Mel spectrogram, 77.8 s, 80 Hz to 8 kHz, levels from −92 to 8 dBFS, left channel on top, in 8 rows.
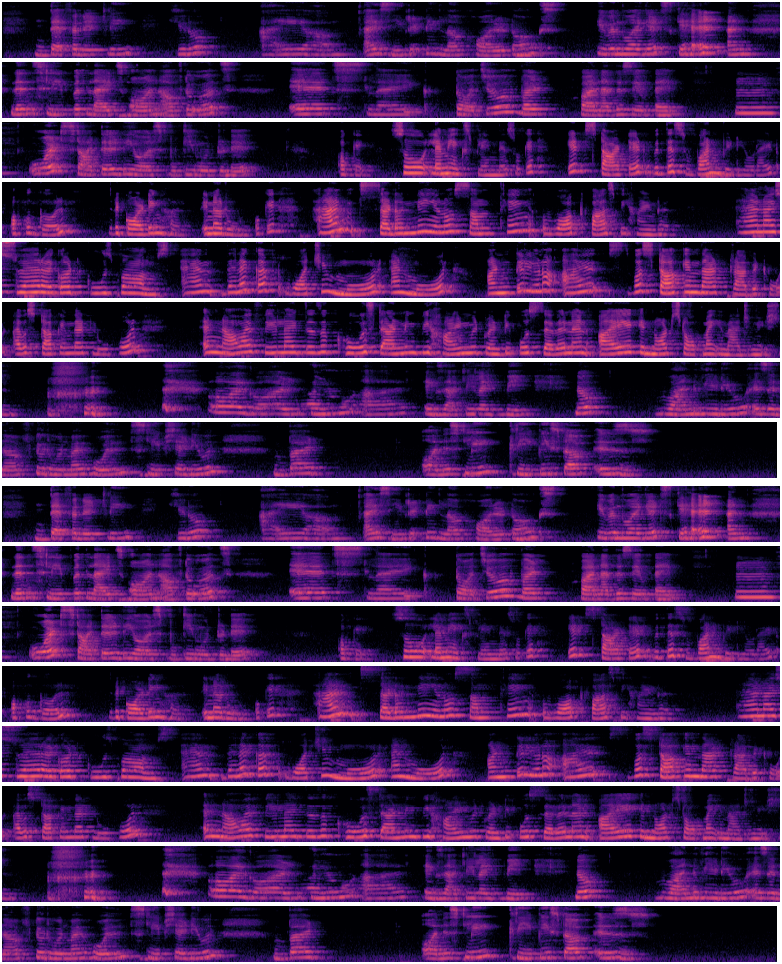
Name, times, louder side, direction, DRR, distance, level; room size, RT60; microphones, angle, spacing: voice 1, 0.4-1.7 2.1-2.6 3.2-6.9 7.4-12.6 13.3-14.9 15.4-16.5 17.0-18.1 18.9-19.5 19.8-22.6 58.9-59.7 60.3-64.9 65.5-65.8 66.5-72.0 73.3-76.4, right 1 dB, 20° right, 6 dB, 2.3 m, -38 dB
voice 2, 23.7-24.0 24.4-26.1 26.5-30.0 30.5-31.4 31.7-32.2 32.5-32.8 33.1-37.5 38.4-44.5 44.9-50.4 51.1-58.5 62.2-62.4, left 3 dB, 60° left, 5 dB, 2.3 m, -33 dB
24.0 x 10.0 x 5.2 m, 0.42 s
head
